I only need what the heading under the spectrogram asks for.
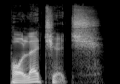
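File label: "poleciec", Polish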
